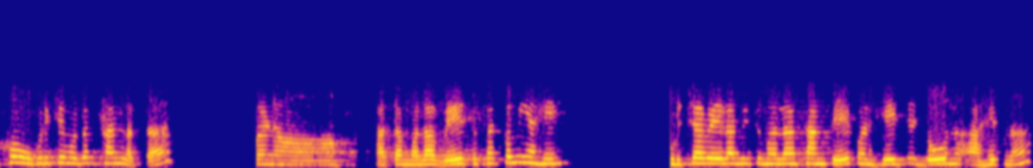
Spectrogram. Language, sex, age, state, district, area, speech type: Marathi, female, 45-60, Maharashtra, Buldhana, urban, conversation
